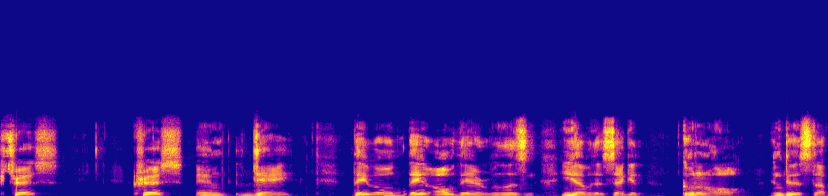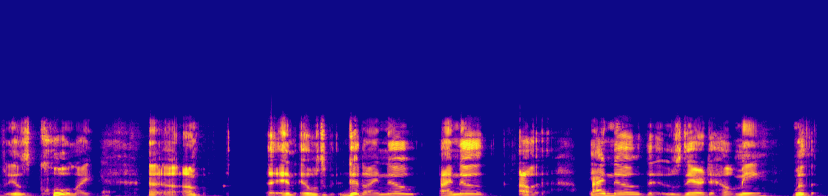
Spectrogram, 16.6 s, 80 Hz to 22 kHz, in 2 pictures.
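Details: Man with aphasia after a significant stroke in 2022; expressive language was severely affected early on, and he is still recovering with speech therapy. Finding: aphasia.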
